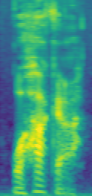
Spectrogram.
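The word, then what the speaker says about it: Oaxaca: that talk about how to pronounce it it's pronounced Waka oh how about that Waka o a xaca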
